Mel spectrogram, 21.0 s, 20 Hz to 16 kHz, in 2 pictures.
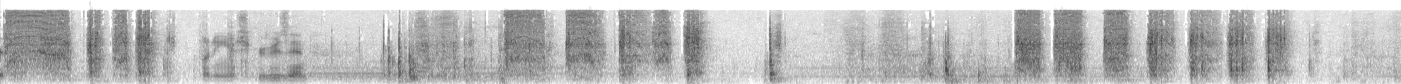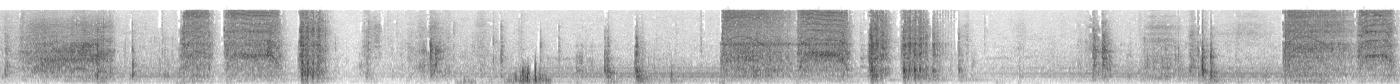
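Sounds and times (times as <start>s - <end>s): cordless drill driving screws: 0.0s - 1.3s, 3.1s - 5.4s, 7.6s - 9.7s, 10.6s - 13.0s, 15.9s - 17.8s, 20.1s - 21.0s.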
